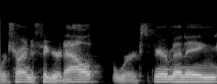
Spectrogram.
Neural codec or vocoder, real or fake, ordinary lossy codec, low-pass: none; real; MP3, 64 kbps; 7.2 kHz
